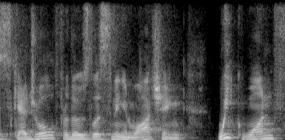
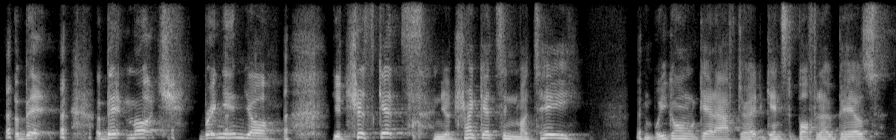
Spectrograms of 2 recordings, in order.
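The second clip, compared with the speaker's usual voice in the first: hammed-up British tough-guy accent, pitched up; Jason Statham; 2 semitones higher than usual. Co-host redeems his failed accent with a hammed-up British act. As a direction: play a mock British hard man, tickled by it. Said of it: "I just gotta talk Jason Statham".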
